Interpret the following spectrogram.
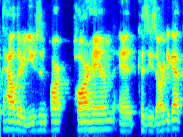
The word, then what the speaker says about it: Parham: Donald Parham. I don't know how to say it. Okay. Parham. He put it on Twitter. Parham. You're welcome.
